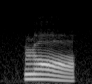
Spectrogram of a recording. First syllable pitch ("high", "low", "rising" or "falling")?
falling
